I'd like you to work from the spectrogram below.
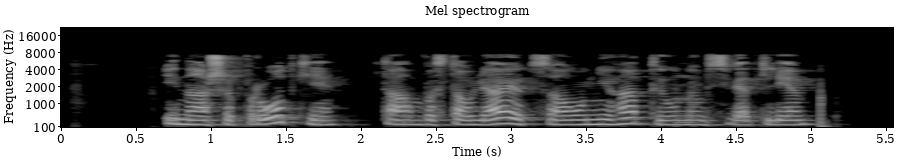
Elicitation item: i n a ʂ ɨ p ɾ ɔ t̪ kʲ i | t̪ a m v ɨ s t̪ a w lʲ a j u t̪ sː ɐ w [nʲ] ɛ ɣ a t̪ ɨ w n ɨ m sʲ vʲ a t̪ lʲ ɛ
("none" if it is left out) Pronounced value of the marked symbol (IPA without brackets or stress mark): nʲ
